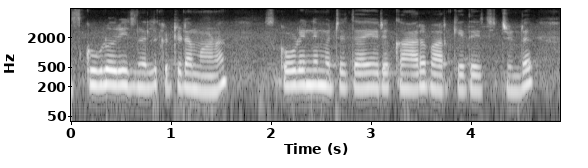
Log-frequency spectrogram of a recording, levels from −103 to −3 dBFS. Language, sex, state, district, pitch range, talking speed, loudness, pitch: Malayalam, female, Kerala, Kollam, 185-215 Hz, 110 wpm, -16 LUFS, 195 Hz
